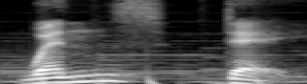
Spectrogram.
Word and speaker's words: Wednesday: Wednesday. The D is silent.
